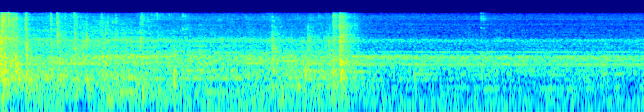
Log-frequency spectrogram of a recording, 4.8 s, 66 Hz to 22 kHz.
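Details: Sanyo 6800 Betamax VCR after circuit-board capacitor replacement, tape inserted and play pressed; quick clicks and a soft whir as it threads, then a quiet hum: normal tape load and play.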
